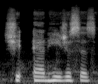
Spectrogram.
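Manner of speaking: ordinary talk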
